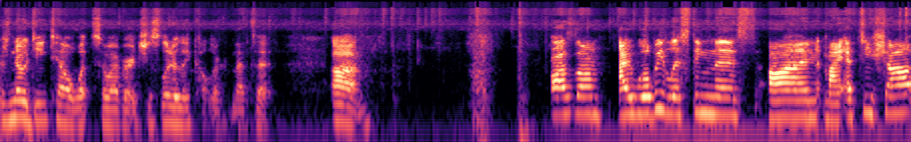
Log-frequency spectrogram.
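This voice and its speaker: With an American accent, a woman is speaking. Her tone sounds bright and sharp. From Ohio. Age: 20s. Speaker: artist streamer. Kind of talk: casual live stream chat.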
